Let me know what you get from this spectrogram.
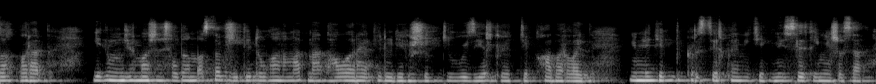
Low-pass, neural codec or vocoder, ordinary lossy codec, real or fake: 9.9 kHz; codec, 24 kHz, 1 kbps, SNAC; none; fake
